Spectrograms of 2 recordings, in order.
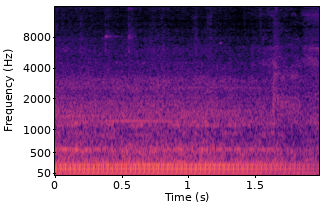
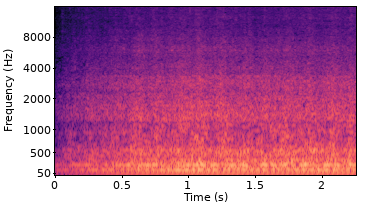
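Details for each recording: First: Craftsman ZTL8000 zero-turn mower, 54-inch deck, model 247.25061, with failing deck belt: with blades disengaged and deck stopped, only steady engine hum, no belt wobble or slap; normal running. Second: Craftsman ZTL8000 zero-turn mower (247.25061), 54-inch deck, blades engaged: steady engine drone with wobbling whump about three times a second as belt's bad spot passes pulleys, stops when blades disengage; worn deck belt before breaking.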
